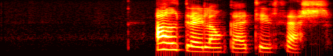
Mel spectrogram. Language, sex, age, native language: Icelandic, female, 10, Icelandic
